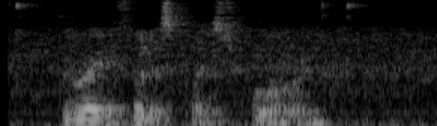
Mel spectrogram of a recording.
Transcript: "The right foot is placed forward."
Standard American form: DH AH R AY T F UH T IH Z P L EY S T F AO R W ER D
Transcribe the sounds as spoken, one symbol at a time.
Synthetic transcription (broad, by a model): DH AH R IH T F UH T IH Z P L EY S T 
